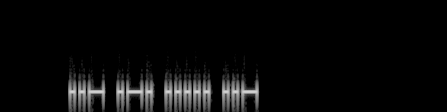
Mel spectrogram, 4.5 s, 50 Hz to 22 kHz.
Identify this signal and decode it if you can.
Morse code, heard as a keyed tone, about 25 wpm, 700 Hz. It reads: UR5U
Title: DXCC-100 Call Signs - 4 Characters - 25wpm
